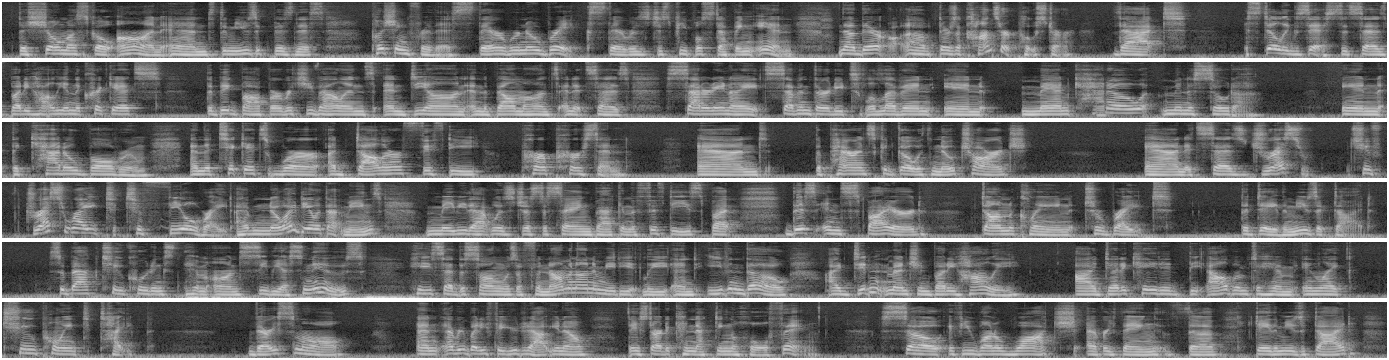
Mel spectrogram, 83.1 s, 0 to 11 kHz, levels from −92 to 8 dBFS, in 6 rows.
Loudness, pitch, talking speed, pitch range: -17 LUFS, 145 Hz, 130 wpm, 130-160 Hz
